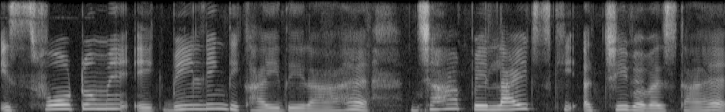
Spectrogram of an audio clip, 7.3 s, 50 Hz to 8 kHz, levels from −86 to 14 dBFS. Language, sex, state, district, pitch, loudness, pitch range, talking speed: Hindi, female, Jharkhand, Deoghar, 240 Hz, -22 LUFS, 205-290 Hz, 130 wpm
